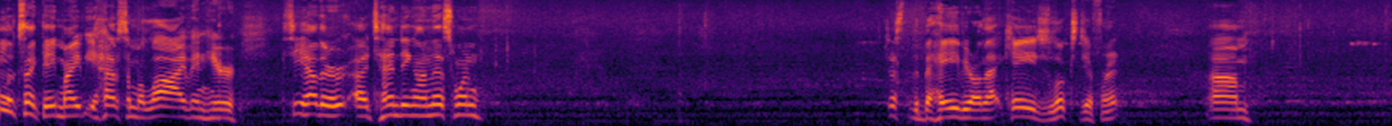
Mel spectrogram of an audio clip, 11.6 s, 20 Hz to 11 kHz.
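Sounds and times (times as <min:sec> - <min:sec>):
speech: 0:00.0 - 0:04.2, 0:07.4 - 0:09.5, 0:10.1 - 0:10.5
honey bees buzzing in a queen bank: 0:00.0 - 0:11.5.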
